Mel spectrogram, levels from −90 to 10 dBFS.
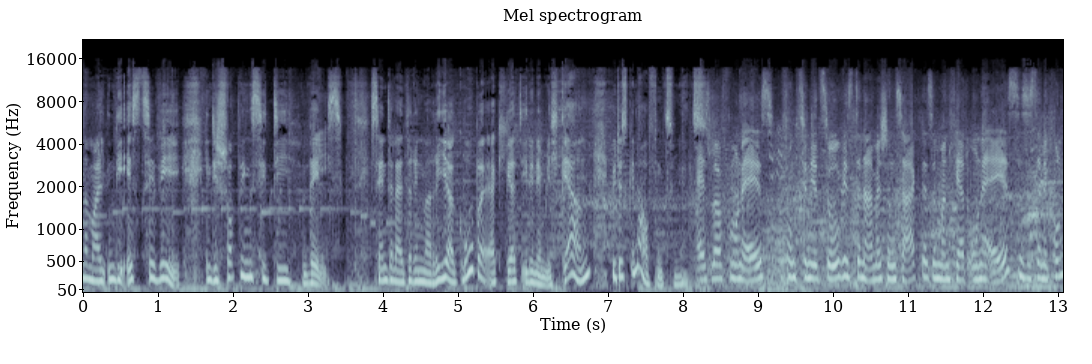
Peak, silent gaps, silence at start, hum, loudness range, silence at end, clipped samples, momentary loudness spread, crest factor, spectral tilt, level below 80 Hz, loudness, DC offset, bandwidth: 0 dBFS; none; 0 s; none; 1 LU; 0 s; under 0.1%; 4 LU; 12 dB; -4 dB/octave; -30 dBFS; -13 LUFS; under 0.1%; 14.5 kHz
